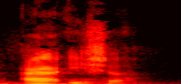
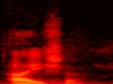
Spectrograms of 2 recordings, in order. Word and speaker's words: Aisha: Second one, Aisha. Again, very difficult because you have to say the ayn.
